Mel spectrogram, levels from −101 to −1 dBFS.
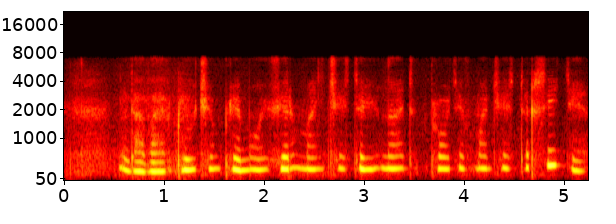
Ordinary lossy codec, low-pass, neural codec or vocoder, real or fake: Opus, 64 kbps; 7.2 kHz; codec, 16 kHz in and 24 kHz out, 1 kbps, XY-Tokenizer; fake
